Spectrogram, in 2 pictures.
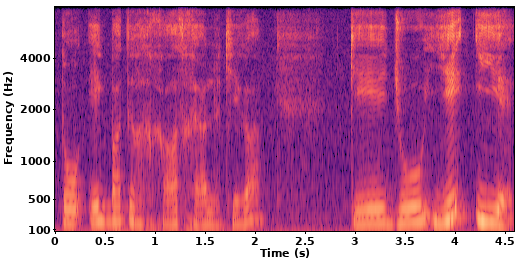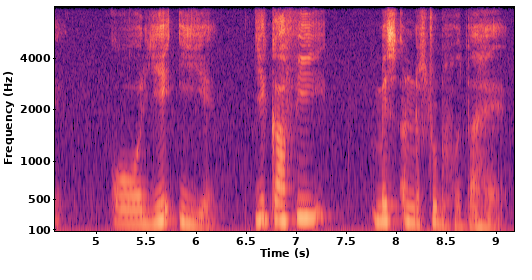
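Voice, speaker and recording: A man teaching German pronunciation in a slow lesson. He patiently explains each letter and says every sound several times while writing on a board. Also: high voice, a little mellow. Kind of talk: slow lesson walking through the alphabet.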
